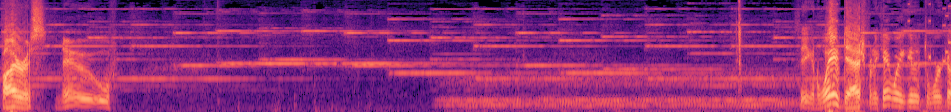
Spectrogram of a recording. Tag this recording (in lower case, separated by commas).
xylophone, mallet percussion, glockenspiel, chime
